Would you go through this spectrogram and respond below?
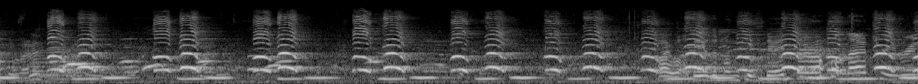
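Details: Gibbons at Walt Disney World's Animal Kingdom, 2018, call to each other, trading loud hooting whoops that swoop up and down and overlap about once a second.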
